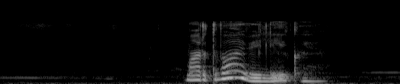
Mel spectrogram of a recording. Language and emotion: Russian, sad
